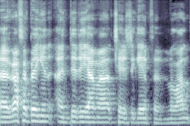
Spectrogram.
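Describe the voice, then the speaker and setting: On a very clean recording with a silent background, a man with a northern English accent talks very fast at a medium pitch, his intonation fairly even. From northern England. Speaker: football fan channel host. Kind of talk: live stream chat.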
